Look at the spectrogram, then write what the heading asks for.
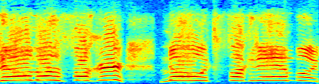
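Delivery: all-out shriek, very loud and high-pitched. Retelling watching a Navy seals show, imitating screaming at the screen. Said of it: "screaming at the fucking screen".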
